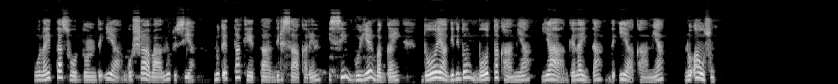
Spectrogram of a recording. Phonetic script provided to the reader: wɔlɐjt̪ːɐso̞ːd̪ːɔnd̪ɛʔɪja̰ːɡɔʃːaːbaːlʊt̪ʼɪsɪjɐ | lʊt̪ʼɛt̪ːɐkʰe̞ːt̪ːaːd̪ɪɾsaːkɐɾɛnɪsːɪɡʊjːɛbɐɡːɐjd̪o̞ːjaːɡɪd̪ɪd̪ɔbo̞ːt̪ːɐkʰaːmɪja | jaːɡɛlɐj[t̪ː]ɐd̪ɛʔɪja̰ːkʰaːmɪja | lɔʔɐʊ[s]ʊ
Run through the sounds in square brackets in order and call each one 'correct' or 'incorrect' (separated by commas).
incorrect, correct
